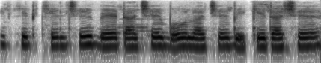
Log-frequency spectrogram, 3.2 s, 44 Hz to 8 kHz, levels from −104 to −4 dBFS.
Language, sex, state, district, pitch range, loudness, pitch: Bengali, male, West Bengal, Malda, 170-190 Hz, -13 LUFS, 175 Hz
